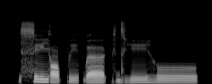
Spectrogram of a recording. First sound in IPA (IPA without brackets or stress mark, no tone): s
